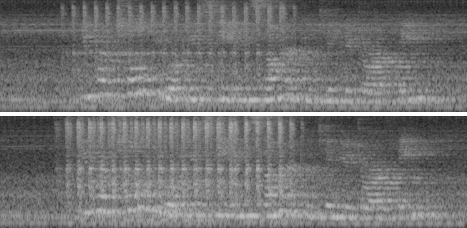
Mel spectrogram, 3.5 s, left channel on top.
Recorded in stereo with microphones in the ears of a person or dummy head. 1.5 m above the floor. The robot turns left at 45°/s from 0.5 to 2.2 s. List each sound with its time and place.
0.6 s a woman speaking: 5° right, 3 m; by 3.2 s 75° right, 3 m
